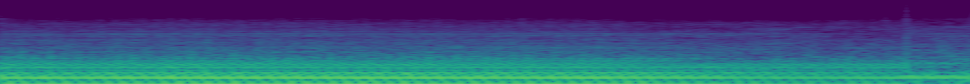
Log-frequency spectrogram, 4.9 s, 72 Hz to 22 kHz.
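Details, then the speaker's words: 1976 Dodge motorhome warming up on choke after cold start, voltage good, oil pressure slightly high on 15W40 or 10W40: steady, even low rumble with smooth regular beat, no knocks or misses. Normal idle. "So we'll go ahead and let the thing dry off. God, the damn thing sounds good."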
